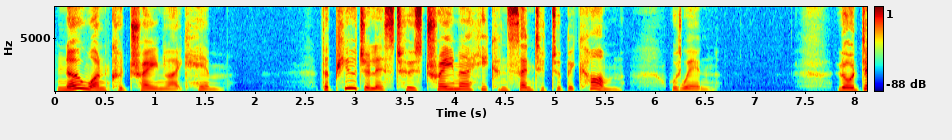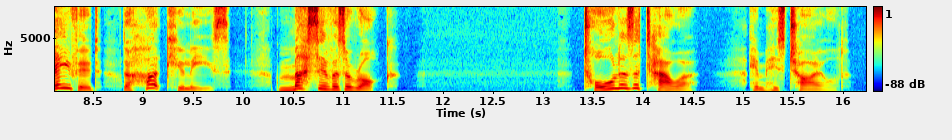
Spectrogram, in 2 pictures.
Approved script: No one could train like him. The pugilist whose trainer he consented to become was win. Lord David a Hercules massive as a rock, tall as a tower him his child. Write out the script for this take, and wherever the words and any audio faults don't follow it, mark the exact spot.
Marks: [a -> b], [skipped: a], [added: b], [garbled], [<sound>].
No one could train like him. The pugilist whose trainer he consented to become was win. Lord David a Hercules massive as a rock, tall as a tower him his child.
